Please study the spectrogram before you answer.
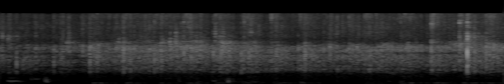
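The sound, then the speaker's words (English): Applause from an audience welcoming a minister to the stage at a religious gathering: dense, steady clapping that holds at an even level for about five seconds, with no clear talk over it. “I want to welcome him tonight. Give him a hand as he comes.”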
